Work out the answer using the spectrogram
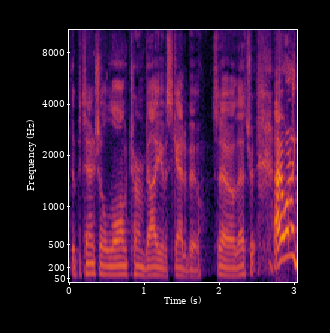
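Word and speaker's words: Skattebo: potential long-term value of Scataboo. So, that's I want to get both of you guys unless he comes out and tells everybody we're saying it wrong. It's got a boo, not bow.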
